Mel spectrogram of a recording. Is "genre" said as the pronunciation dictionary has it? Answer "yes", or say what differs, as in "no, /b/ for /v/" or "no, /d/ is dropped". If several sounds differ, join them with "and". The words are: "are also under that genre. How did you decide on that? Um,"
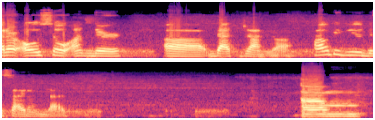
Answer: no, /w/ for /ɹ/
